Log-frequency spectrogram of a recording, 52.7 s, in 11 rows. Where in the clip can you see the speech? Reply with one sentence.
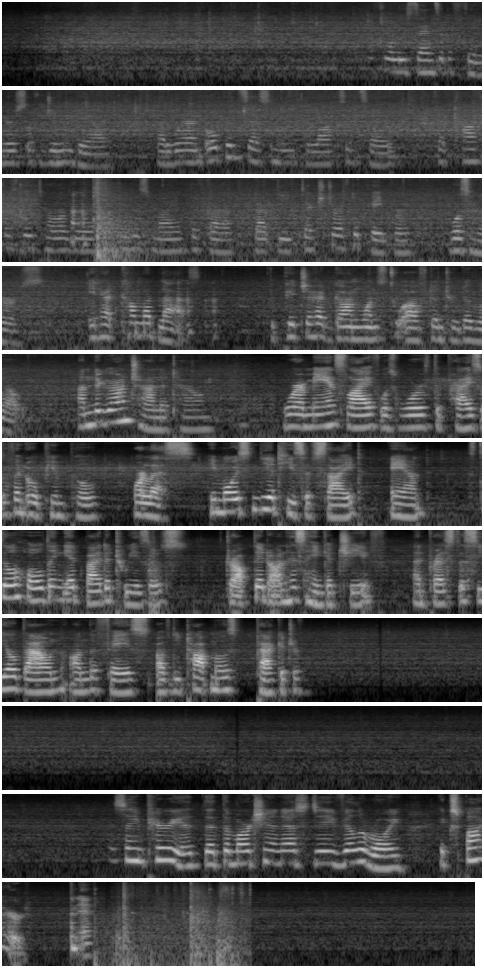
You can hear the speech from 3.6 to 21.3 s, from 22.0 to 36.6 s and from 44.3 to 48.9 s.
